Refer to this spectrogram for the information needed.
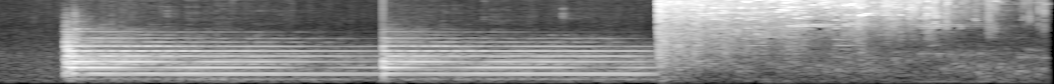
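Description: A doorbell rings with two loud, ringing chime tones that sustain and overlap, then a sudden harsh crash like shattering glass cuts in and hisses on to the end.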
